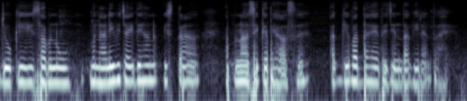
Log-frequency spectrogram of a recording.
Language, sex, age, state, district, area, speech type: Punjabi, female, 45-60, Punjab, Bathinda, urban, spontaneous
